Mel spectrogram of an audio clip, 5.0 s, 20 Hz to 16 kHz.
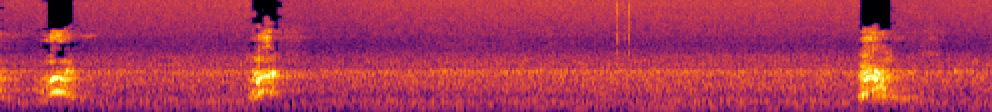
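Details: Pit bull tied up on a front porch in Chalmette, Louisiana, barking at 10:30 pm on 18 December 2012; three short, sharp barks heard at a distance, irregularly spaced, over a steady background hiss.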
